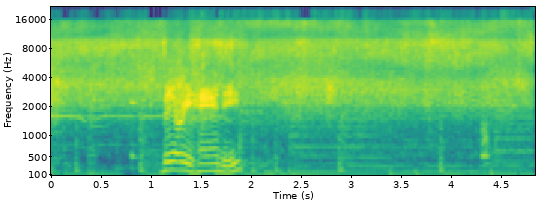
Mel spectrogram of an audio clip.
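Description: General Tso's chicken stir-fries on an induction hob with a strong, steady sizzle, while someone speaks briefly over it.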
